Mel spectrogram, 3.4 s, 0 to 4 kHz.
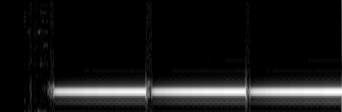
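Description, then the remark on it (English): A loud, steady electronic dispatch alert tone, a test of the Medic 1 station tones from the USDD Automated Dispatch System, holds one mid pitch for about three seconds, with two brief clicks or dips in it, and no voices present. “This is a test alert from the USDD Automated Dispatch System for Medic 1 Station Tones.”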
